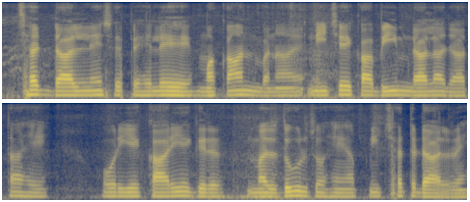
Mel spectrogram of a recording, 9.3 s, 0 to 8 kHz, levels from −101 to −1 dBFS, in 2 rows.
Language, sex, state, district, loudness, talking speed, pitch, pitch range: Hindi, male, Bihar, Samastipur, -21 LUFS, 150 wpm, 120 Hz, 115-130 Hz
